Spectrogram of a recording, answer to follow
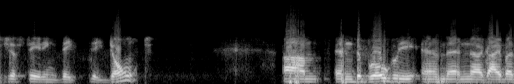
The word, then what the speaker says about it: de Broglie: I think you properly pronounce it de Broglie or something like that. But since we're in Petrolia, I pronounce it de Broglie. Since Dupuis are Dupies, then this guy's name is de Broglie.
